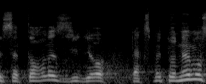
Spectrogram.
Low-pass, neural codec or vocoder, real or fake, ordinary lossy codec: 14.4 kHz; codec, 44.1 kHz, 3.4 kbps, Pupu-Codec; fake; Opus, 24 kbps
